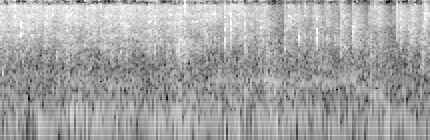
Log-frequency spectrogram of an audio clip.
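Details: House basement plumbing with the water supply just turned back on: hard continuous gushing and splashing of pressurized water pouring from an open pipe where a valve is missing.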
